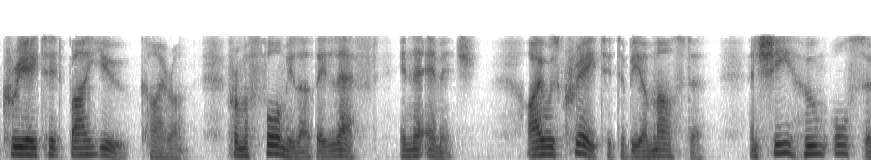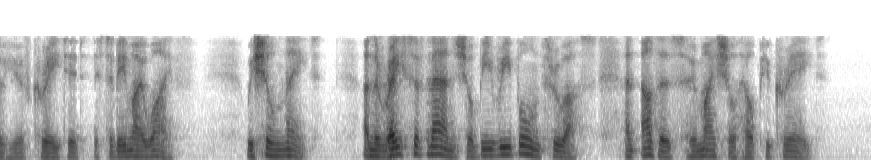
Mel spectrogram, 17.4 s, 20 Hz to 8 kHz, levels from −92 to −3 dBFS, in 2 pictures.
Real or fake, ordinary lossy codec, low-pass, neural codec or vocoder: fake; AAC, 16 kbps; 7.2 kHz; codec, 16 kHz, 0.2 kbps, FocalCodec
